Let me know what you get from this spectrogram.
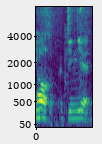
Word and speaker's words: Digne: Oh, Digne.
